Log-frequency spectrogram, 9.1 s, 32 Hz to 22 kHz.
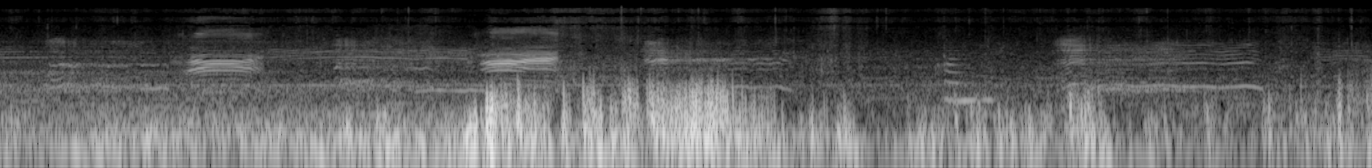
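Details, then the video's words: Sheep beside the Rhine river in Düsseldorf, heard on a bike trip, giving odd, funny-sounding bleats: wavering, quivering cries near 1.3 and 7 seconds, with a loud burst of people talking and outdoor noise in between. "Funny sounding sheep"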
